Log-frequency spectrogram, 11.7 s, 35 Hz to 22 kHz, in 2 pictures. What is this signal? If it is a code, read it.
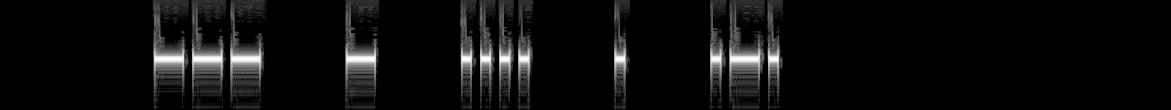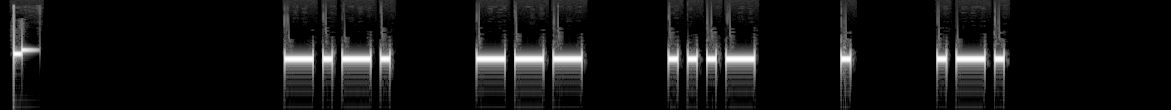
Morse code, heard as a keyed tone, about 25 wpm, spaced as for 14 wpm, 700 Hz. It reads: OTHER COVER
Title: 3x Character Spacing - Top 300 Words - 25wpm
